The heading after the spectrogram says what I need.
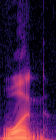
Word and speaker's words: one: guys just said that one is not pronounced with an o sound it's a u sound one the same as cup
